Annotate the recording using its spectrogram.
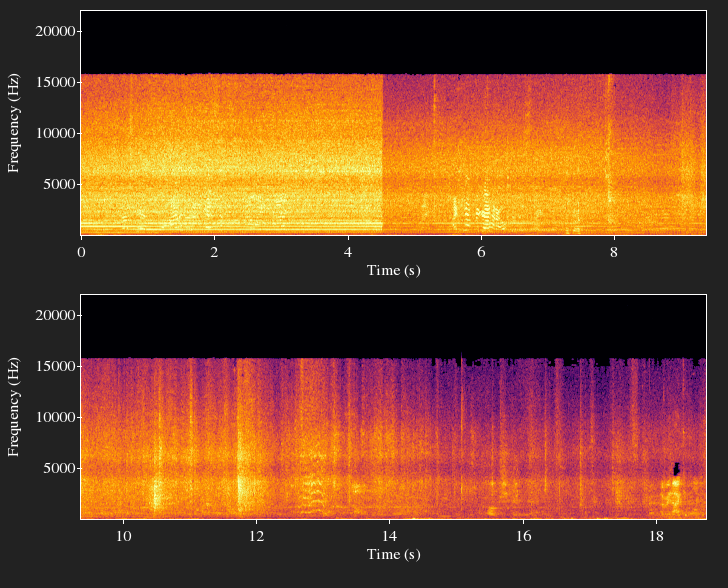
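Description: Steady multi-toned hum of ice rink refrigeration machinery, with voices over it, cutting off abruptly about four and a half seconds in. After that comes the murmur of a busy hallway: indistinct chatter and scattered knocks, with one louder thump near the end.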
